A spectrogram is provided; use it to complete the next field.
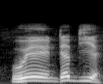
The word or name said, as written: weemdebia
